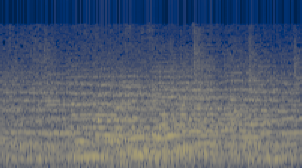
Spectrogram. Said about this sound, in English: Nearly all church bells are made out of a bronze, and that's what gives them their distinctive tone and sound.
